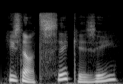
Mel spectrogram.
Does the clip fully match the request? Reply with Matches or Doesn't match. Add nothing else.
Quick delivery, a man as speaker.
Matches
